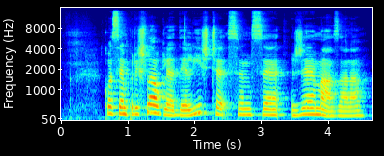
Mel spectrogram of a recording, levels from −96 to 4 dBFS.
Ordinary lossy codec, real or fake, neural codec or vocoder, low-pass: none; fake; vocoder, 48 kHz, 128 mel bands, Vocos; 14.4 kHz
